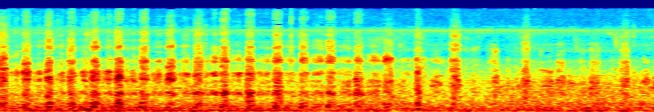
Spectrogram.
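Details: Poodle panting hard and fast, quick breathy huffs at roughly four per second in a steady run, each a soft broadband rasp, against a faint hiss of background noise.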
